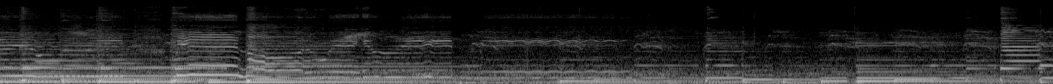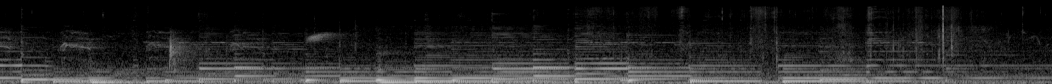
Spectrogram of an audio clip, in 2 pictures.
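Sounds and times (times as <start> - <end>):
acoustic guitar strumming: 0.0 - 21.0
birds chirping: 0.0 - 21.0.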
